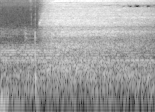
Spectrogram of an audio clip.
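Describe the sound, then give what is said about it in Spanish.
A person inhales deeply during a guided breathing exercise, a steady, airy rush of breath lasting about two seconds with no talk. “Inhala. Exhala.”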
